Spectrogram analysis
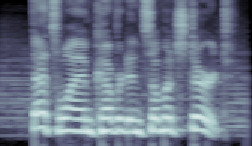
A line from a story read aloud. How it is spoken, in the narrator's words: he barked, still looking at the ground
